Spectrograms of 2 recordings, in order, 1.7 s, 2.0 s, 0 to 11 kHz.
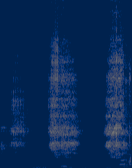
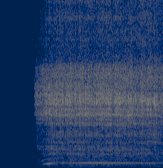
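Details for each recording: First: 2003 Radio Shack Brum RC car rebuilt with hobby-grade electronics: original steering motor now on an ESC makes three short high-pitched buzzing whirs as it steers; steers properly but is noticeably noisy. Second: 2003 Radio Shack Brum RC car rebuilt with hobby-grade electronics, bench test: newly installed motor on channel six via an ESC spins up to a loud, high, steady whir with faint gear buzz, then winds down; runs fine.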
